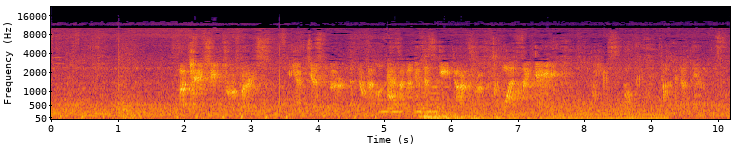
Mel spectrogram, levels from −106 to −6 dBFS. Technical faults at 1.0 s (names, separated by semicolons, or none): loud pop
